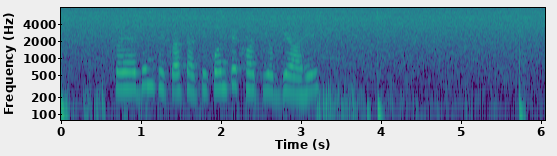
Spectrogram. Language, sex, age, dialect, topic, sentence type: Marathi, female, 41-45, Standard Marathi, agriculture, question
